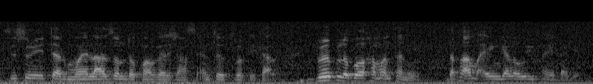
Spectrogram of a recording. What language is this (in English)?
Wolof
